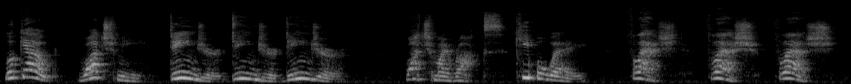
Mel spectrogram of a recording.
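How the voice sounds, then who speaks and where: A man's voice: sits high, big pitch swings, slow pace, heavily acted. A man voicing a small, childlike, self-important lighthouse in a children's storybook, with emphatic delivery. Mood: urgent, commanding. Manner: emphatic, exclamatory short calls. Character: proud little lighthouse, childlike, self-important, easily worried. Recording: roomy echo, distant microphone.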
